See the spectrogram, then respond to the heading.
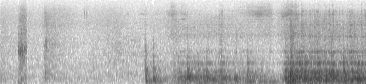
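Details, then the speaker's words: Generac RV generator with a vertical-shaft engine belt-driving the alternator: a few light taps, then rough, gritty grinding as the shaft turns, from a badly worn bearing near the top, with a slight amount of shaft play. "you hear that wow that bearing is bad real bad man"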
